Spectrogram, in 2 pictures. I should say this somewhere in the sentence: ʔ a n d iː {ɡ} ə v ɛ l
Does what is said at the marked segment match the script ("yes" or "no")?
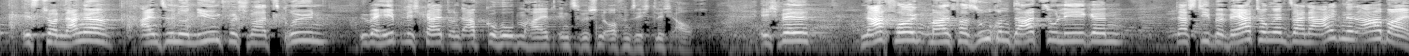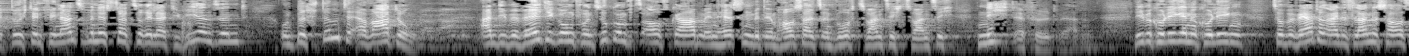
no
